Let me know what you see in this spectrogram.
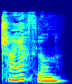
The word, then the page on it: triathlon: British English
